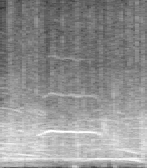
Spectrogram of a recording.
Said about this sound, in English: No, we get a real clap. We usually do this.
